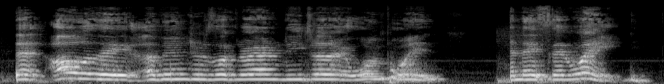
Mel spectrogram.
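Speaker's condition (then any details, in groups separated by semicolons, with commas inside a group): Cerebral palsy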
